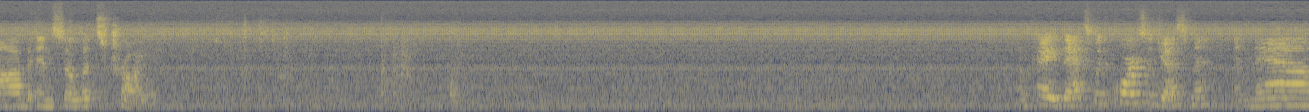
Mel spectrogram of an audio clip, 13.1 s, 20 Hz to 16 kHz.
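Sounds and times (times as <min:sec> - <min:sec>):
room hiss: 0:00.0 - 0:13.0.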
